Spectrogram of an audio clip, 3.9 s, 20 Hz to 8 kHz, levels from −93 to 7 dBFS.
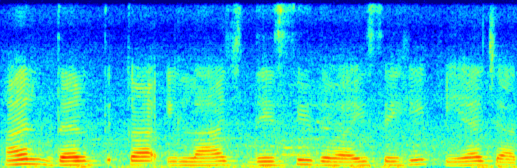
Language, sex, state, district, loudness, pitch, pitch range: Hindi, male, Punjab, Fazilka, -18 LUFS, 180 Hz, 170-195 Hz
